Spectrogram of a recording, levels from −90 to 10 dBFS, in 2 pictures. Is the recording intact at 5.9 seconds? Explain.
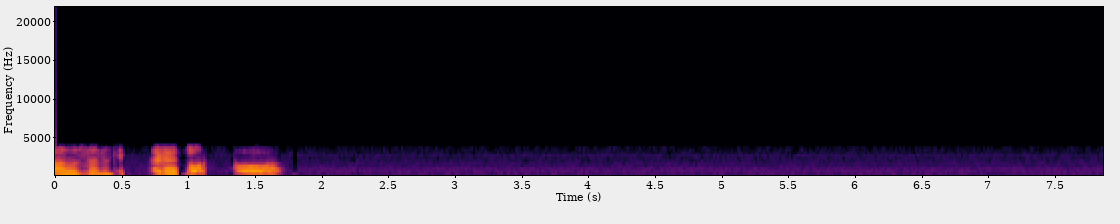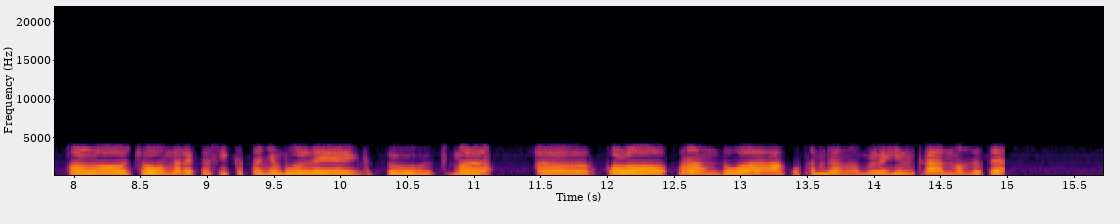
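No. The LPC-10 vocoder runs throughout, driving a short all-pole filter with pure buzz or hiss, so speech turns robotic with nothing above 3.8 kHz, unlike smeary transform-codec warble.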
